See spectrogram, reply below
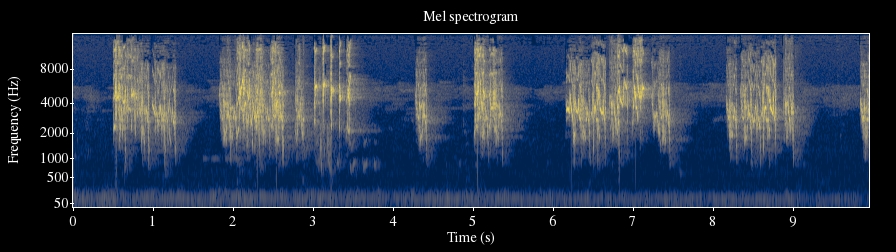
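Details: Budgerigars kept at home as pet parrots, chattering in bursts of bright, scratchy chirps and warbles, some with quick rattling notes, separated by short pauses, with a faint low hum underneath.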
